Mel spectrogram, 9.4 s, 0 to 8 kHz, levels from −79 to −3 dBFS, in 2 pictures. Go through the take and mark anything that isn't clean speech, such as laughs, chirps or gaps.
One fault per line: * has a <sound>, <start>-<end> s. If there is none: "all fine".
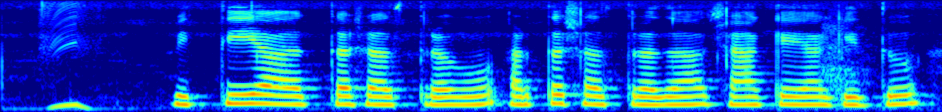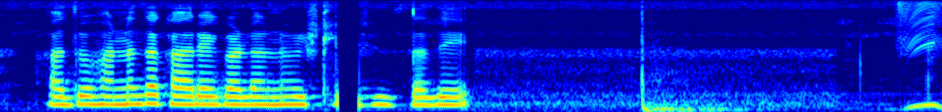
* has a dropout, 6.4-6.5 s
* has a thud, 7.9-8.7 s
